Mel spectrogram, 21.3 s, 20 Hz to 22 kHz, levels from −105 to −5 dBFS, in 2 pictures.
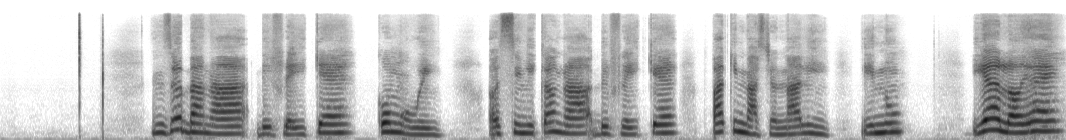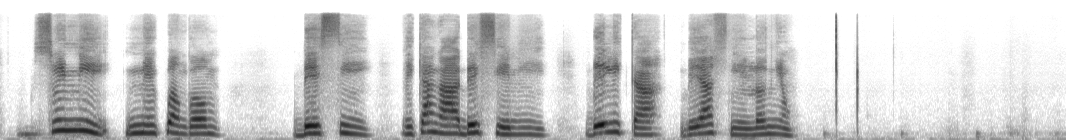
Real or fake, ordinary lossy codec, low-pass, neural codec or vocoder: fake; none; 14.4 kHz; codec, 44.1 kHz, 2.6 kbps, DAC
